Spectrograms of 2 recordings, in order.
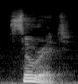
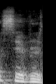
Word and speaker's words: sewage: ये स्पेलिंग ठीक कर लें, यहाँ W के बाद ERAGE, सूरज, ओके, जिसको हम आमतौर पर सेवरेज बोल रहे होते हैं.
